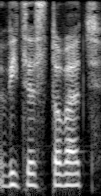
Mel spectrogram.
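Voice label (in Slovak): "vycestovat", Slovak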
